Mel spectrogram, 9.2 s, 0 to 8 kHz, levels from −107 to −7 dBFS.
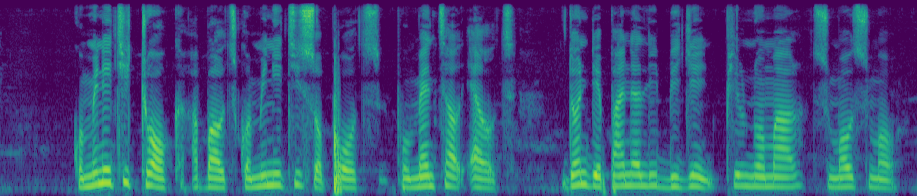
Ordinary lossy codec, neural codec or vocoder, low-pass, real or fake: none; none; 7.2 kHz; real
